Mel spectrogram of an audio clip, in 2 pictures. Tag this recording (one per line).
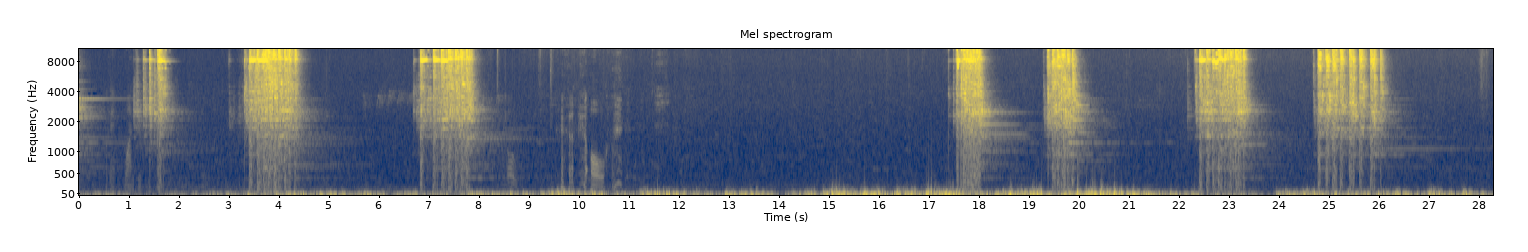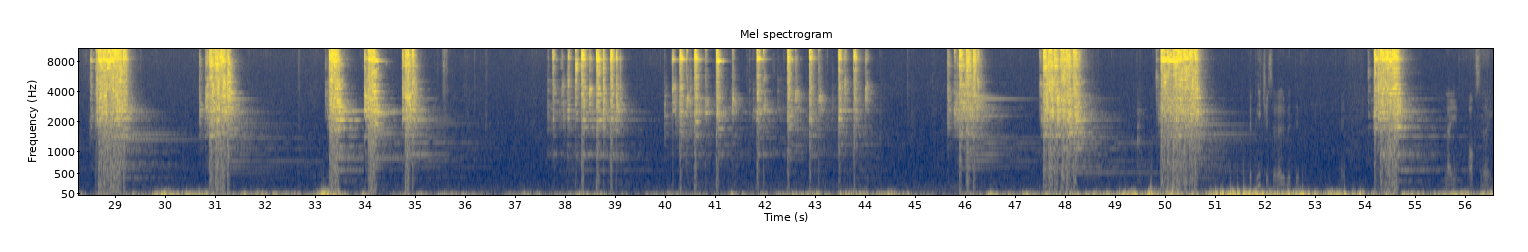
sticks
playing
metal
